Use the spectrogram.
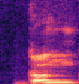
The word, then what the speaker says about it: गं: हो गण के आदि अर्थात ग कर पहले उच्चारण करें उसके बाद वर्णों के आदि अर्थात अ उच्चारण करें उसके बाद अनुस्वार उच्चारित होता है इस प्रकार अर्ध चंद्र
